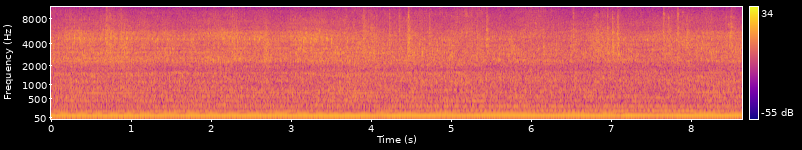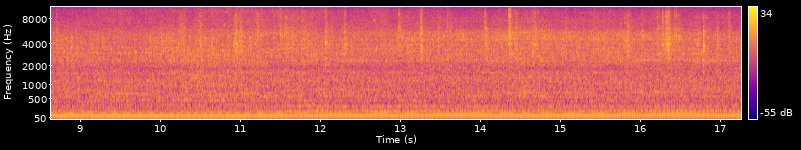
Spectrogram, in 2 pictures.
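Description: A harrow scrapes and rattles through the soil.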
